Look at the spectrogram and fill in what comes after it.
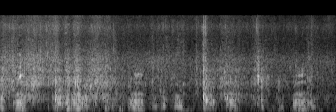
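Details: Wild boar being caught gives rough grunts and harsh squeals in irregular bursts.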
